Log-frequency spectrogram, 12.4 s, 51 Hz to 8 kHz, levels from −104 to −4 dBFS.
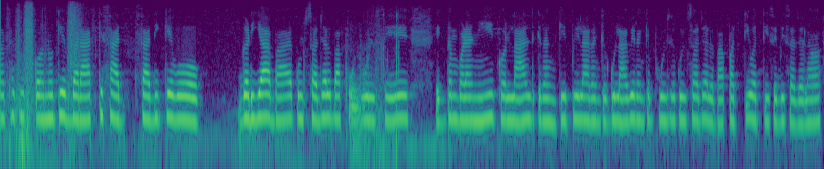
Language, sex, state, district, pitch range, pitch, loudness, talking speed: Hindi, female, Uttar Pradesh, Varanasi, 215-230 Hz, 220 Hz, -35 LUFS, 200 wpm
